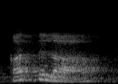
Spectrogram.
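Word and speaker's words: قتلى: And qatla, which is pronounced as this one, qatla means the one who has been killed, the one who has been murdered.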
